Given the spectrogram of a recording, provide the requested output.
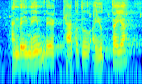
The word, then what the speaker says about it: Ayutthaya: And they named their capital Ayutthaya, which is of course the Thai pronunciation of Ayodhya, which is the Rama's capital.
